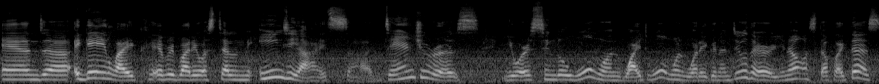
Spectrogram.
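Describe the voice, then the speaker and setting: At a fairly quick pace, a woman talks with lively intonation and a fairly high pitch. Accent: Russian. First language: Russian. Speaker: former TV host. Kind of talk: interview testimony. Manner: hesitant, many fillers.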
